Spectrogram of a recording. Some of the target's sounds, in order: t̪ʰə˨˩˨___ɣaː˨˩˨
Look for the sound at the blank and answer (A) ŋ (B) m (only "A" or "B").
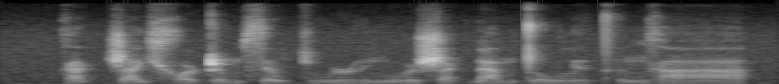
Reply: A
